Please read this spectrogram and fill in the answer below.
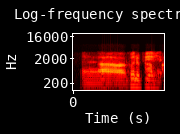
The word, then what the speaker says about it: Quinnipiac: How do you pronounce that? Help me out here. – Quinnipiac. – I believe Quinnipiac.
